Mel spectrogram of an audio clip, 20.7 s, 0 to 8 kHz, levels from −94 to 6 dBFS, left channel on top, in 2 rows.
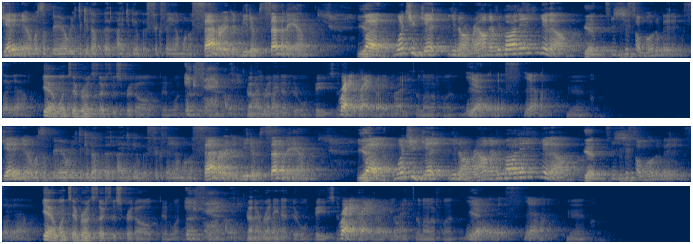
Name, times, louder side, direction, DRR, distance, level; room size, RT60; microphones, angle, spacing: voice 1, 0.0-5.1 5.4-8.5 8.8-10.7 13.1-14.5 15.4-16.4 17.2-17.8 18.2-18.4, left 2 dB, 70° left, 6 dB, 1.9 m, -33 dB
voice 2, 10.9-13.7 14.0-15.2 16.0-17.5 18.8-19.1, right 2 dB, 25° right, 9 dB, 0.9 m, -40 dB
13.0 x 9.6 x 8.6 m, 1.1 s
head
